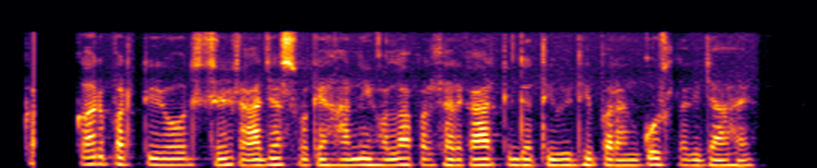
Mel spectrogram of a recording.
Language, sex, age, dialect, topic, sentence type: Magahi, male, 18-24, Central/Standard, banking, statement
